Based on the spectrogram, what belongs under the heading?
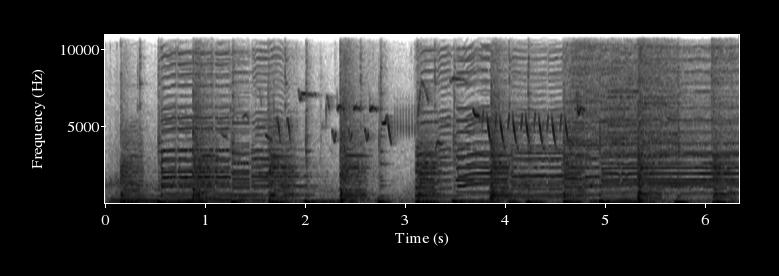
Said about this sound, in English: There are those birds again. I hope they don't eat any more woolly thread. Did anybody bring any bird seed? Throw some bird seed at them.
